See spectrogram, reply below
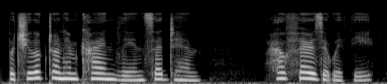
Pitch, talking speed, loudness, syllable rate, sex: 230 Hz, 230 wpm, -17 LUFS, 6.2 syllables/s, female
